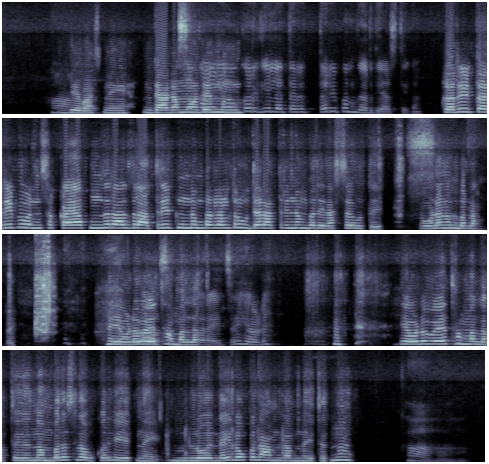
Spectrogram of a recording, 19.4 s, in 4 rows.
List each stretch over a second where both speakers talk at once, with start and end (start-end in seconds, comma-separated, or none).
11.1-12.3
